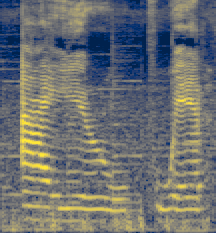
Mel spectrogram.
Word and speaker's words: aeropuerto: In Spanish, every letter has to be pronounced. So it is spelled A-E. Let me just pronounce it. It is pronounced aeropuerto. So aeropuerto.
